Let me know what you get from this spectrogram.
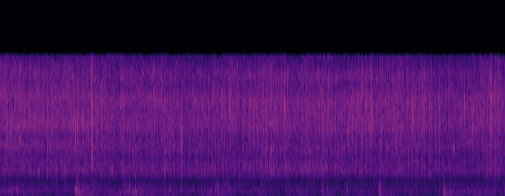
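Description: Shrimp sizzling in hot olive oil in a saute pan, a steady hiss, with light clicks of metal tongs against the pan as the shrimp are turned.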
